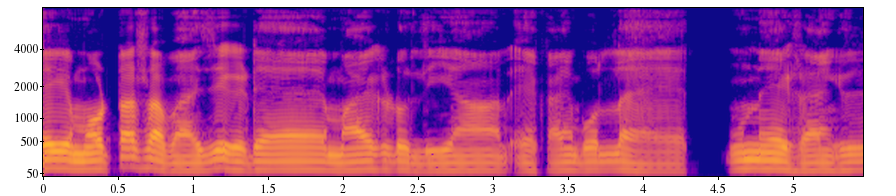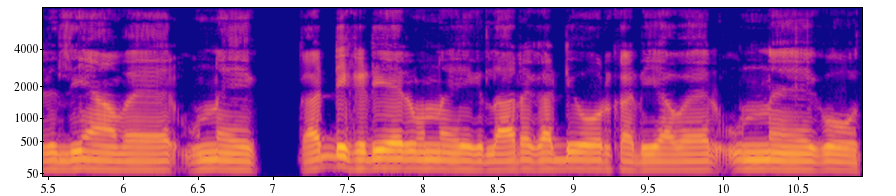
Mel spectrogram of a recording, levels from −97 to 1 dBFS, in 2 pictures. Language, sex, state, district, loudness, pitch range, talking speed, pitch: Marwari, male, Rajasthan, Nagaur, -24 LUFS, 95-110 Hz, 180 wpm, 105 Hz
